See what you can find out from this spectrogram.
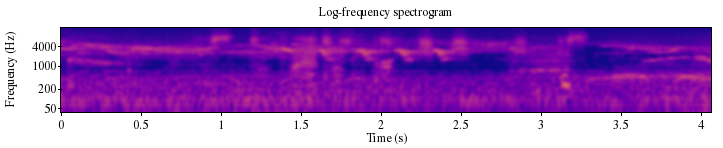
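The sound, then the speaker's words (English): A nightingale sings a quick run of bright chirps and whistled trills, fairly quiet, over a steady low outdoor hiss. “It's a nightingale.”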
